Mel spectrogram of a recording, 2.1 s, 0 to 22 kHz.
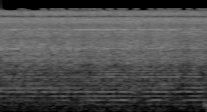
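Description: Cheap cordless screwdriver motor running steadily, driving an M3 spiral tap straight through a hole in an aluminium part to cut the thread.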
